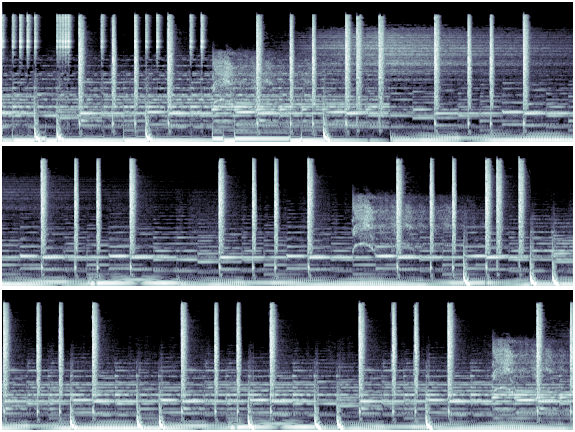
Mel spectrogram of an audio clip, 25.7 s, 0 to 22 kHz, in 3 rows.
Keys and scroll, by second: 4.7 shift+m.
